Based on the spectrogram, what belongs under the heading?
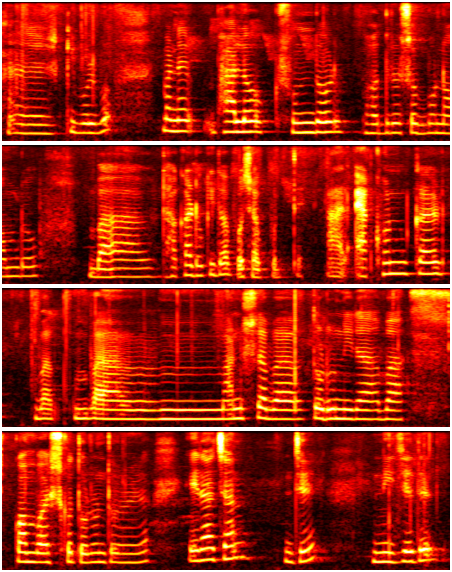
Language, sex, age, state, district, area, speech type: Bengali, female, 30-45, West Bengal, Paschim Bardhaman, urban, spontaneous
